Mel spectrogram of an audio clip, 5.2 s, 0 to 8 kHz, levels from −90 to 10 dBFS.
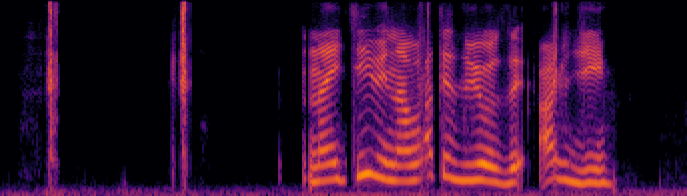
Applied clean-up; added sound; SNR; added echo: neural diffusion model UNIVERSE++.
